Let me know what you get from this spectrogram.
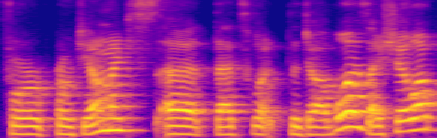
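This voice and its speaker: A woman speaks with lively intonation. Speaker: PhD candidate archaeological scientist. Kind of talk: academic seminar talk. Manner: hesitant with many fillers.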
